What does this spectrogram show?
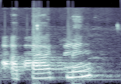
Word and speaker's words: Appartement: This is a French word. So this is silent, almost silent. Appartement. Okay. Appartement. Okay. Appartement. It is not mo. It is not mo. It's mo.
